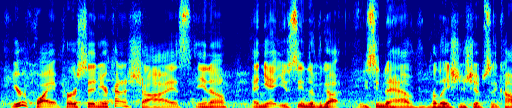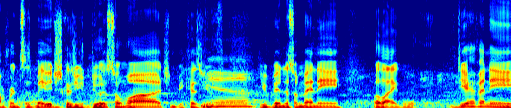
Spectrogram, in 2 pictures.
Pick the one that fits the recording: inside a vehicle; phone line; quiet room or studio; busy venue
busy venue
